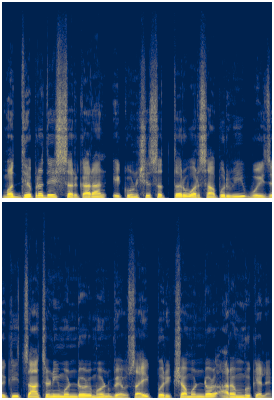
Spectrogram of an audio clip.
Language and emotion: Goan Konkani, neutral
